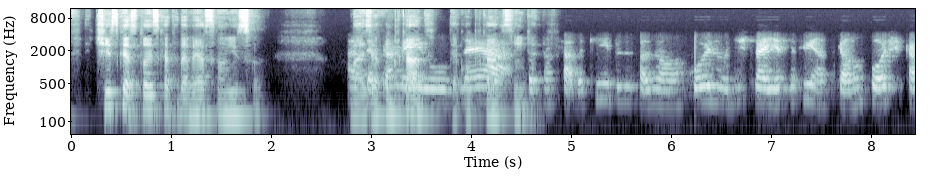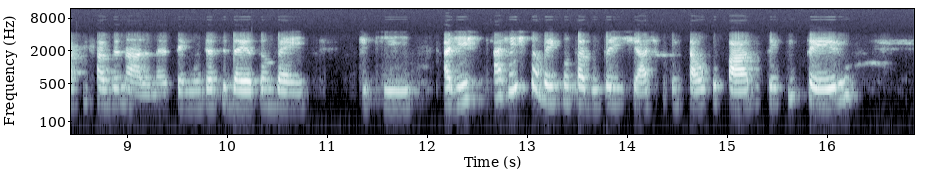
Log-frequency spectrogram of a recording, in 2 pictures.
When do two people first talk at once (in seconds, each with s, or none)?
2.8 s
